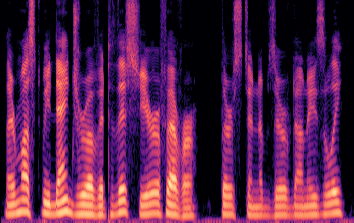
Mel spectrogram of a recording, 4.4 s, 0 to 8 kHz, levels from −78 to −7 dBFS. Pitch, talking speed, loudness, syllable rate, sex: 125 Hz, 175 wpm, -18 LUFS, 5.6 syllables/s, male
